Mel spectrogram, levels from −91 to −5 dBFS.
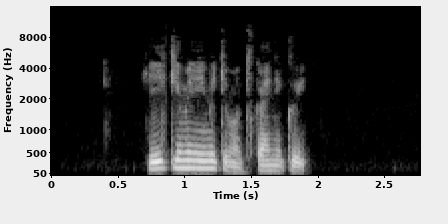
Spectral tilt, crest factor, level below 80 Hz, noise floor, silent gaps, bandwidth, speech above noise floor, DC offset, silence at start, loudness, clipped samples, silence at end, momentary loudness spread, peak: -8 dB/octave; 16 dB; -56 dBFS; -78 dBFS; none; 7.6 kHz; 57 dB; under 0.1%; 0.75 s; -23 LUFS; under 0.1%; 0.85 s; 8 LU; -8 dBFS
